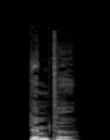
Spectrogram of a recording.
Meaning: inflection of dämmen: 1. first/third-person singular preterite 2. first/third-person singular subjunctive II
- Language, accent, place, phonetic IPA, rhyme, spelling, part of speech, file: German, Germany, Berlin, [ˈdɛmtə], -ɛmtə, dämmte, verb, De-dämmte.ogg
